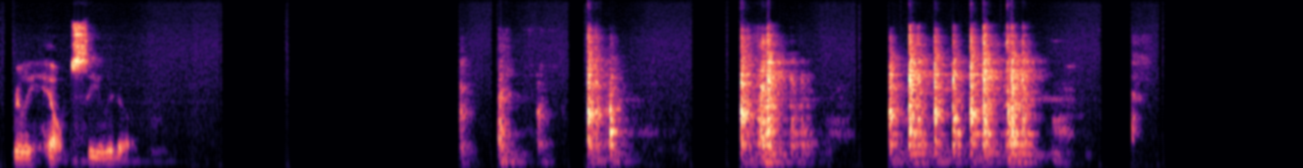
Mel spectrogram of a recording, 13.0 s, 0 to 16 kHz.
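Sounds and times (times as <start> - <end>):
metallic knocks and clanks: 4.6 - 6.4, 7.4 - 10.6.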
